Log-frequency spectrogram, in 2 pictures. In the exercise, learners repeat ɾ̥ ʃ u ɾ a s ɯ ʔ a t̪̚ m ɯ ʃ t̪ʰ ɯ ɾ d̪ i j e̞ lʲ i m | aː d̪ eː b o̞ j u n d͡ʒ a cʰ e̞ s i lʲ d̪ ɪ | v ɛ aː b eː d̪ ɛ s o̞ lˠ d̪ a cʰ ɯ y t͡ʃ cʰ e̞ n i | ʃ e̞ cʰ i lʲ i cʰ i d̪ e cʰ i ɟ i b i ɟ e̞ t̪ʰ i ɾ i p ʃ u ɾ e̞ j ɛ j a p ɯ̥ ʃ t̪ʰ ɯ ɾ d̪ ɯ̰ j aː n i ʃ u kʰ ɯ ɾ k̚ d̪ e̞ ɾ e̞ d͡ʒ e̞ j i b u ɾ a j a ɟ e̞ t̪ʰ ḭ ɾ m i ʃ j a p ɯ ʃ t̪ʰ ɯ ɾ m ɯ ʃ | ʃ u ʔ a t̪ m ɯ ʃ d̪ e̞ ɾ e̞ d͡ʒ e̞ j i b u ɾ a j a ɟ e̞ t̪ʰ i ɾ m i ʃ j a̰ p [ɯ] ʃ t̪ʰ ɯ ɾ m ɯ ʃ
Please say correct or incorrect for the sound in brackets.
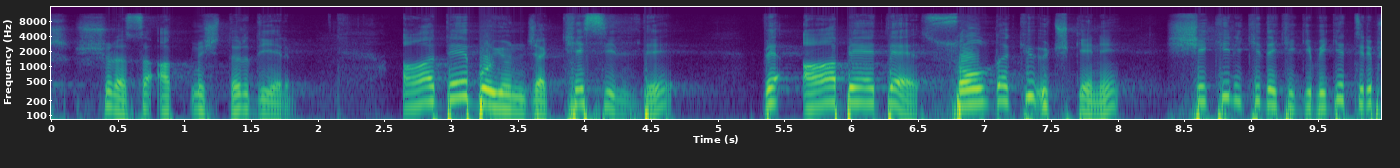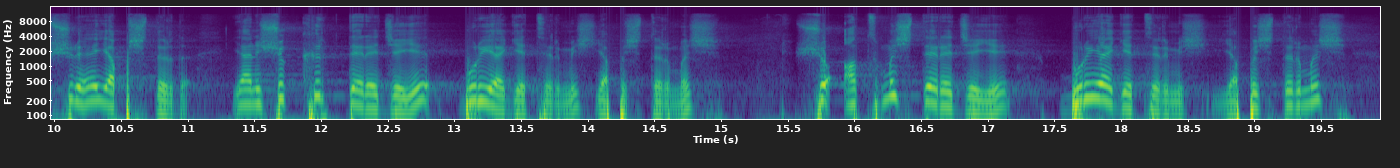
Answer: correct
